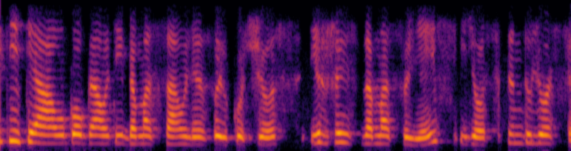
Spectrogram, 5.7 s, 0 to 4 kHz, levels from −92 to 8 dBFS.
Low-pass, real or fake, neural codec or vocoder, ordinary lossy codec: 3.6 kHz; fake; codec, 16 kHz, 4 kbps, X-Codec, HuBERT features, trained on balanced general audio; Opus, 32 kbps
